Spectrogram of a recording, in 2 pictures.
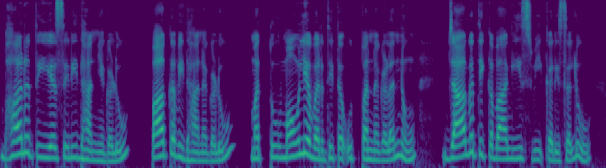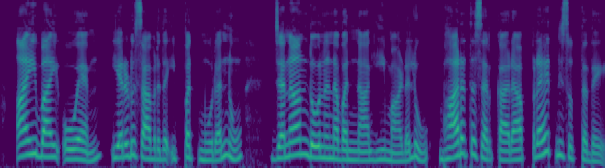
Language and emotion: Kannada, neutral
